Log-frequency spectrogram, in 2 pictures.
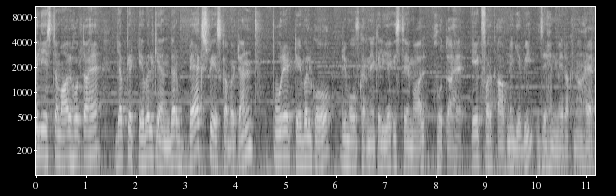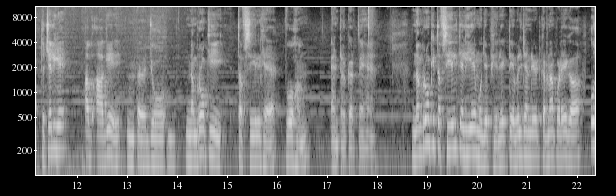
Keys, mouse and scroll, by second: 3.5 click, 6.7 ctrl+z, 11.4 click, 18.3 Return.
